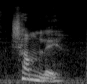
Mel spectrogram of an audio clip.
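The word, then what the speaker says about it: Cholmondeley: It's pronounced Chumley, okay? Because that's what aristocrats do.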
